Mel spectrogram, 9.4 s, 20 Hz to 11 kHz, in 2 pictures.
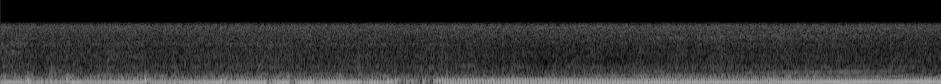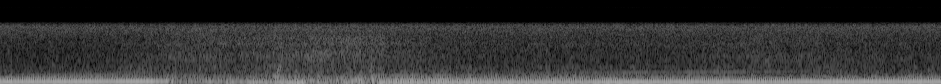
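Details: Nissan BNR34 Skyline GT-R, stock Getrag gearbox with Nismo clutch, windows open: coarse rattling clatter under engine drone as revs rise, worst on load changes, abnormally loud in 1st and 6th; persists after gearbox oil change, overhaul suspected.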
